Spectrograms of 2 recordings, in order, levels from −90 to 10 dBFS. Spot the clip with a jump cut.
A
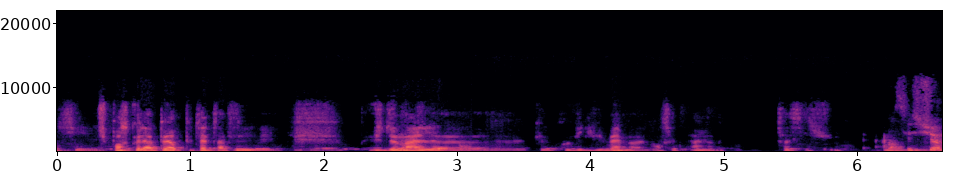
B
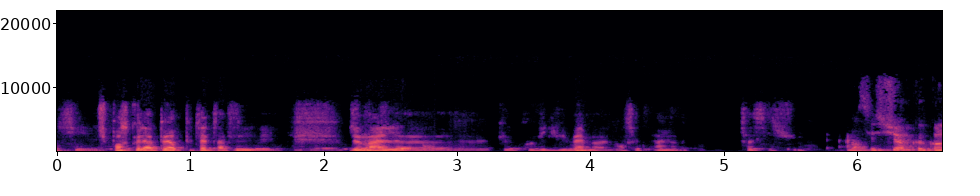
B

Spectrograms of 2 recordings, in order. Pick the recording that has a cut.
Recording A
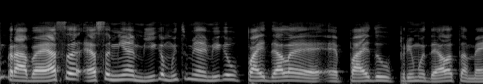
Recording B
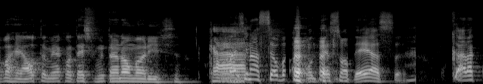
B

